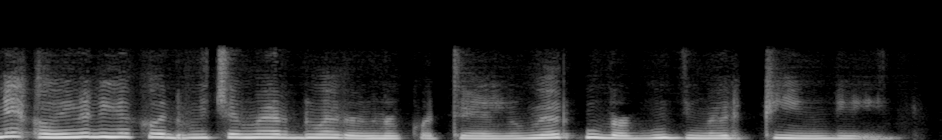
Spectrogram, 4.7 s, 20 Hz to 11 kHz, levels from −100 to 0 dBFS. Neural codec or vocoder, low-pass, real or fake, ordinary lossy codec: codec, 16 kHz, 0.5 kbps, FreqCodec, larger model; 7.2 kHz; fake; none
